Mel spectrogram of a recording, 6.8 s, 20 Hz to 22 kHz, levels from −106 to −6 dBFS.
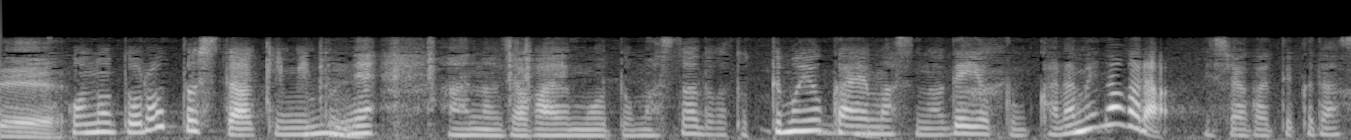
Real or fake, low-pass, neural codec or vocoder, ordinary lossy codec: real; 7.2 kHz; none; none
